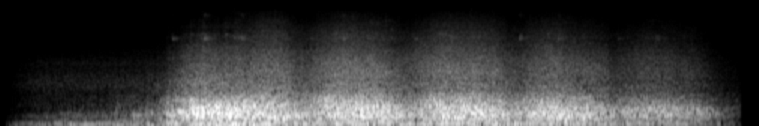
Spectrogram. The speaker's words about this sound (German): Der Zug.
